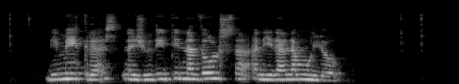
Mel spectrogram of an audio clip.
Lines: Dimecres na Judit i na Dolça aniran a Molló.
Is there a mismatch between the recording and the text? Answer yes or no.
no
